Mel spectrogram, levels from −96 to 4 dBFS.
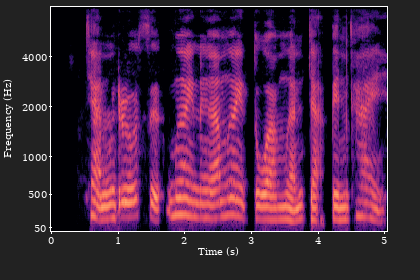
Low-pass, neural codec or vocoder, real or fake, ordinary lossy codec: none; codec, 16 kHz, 4 kbps, FreqCodec, larger model; fake; none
